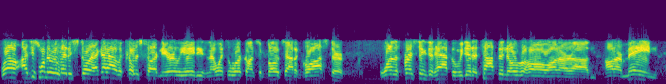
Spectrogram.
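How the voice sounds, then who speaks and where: A middle-aged man calling in over a clipped phone line from a vehicle on the highway, telling a rambling story in a quick, chatty way. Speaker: caller. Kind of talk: call-in storytelling. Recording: tinny phone line with faint road noise.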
